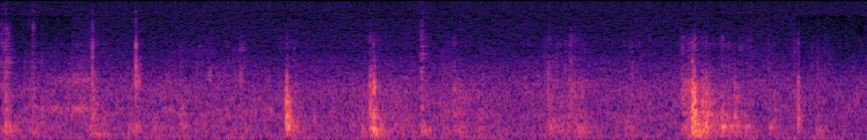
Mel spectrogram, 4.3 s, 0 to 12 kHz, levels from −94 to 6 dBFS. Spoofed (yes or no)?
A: no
